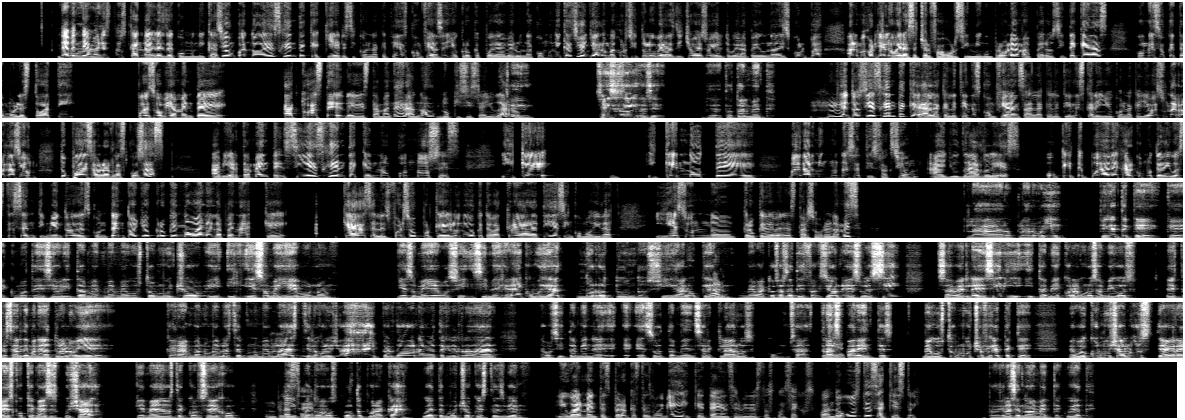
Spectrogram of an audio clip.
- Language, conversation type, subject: Spanish, advice, ¿Cómo puedo decir que no a un favor sin sentirme mal?
- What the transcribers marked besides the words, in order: unintelligible speech; other background noise; tapping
